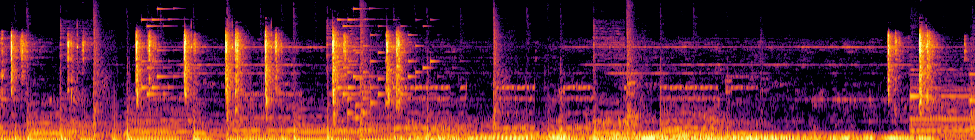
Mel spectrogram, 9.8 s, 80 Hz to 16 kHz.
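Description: Irregular clusters of key presses on a computer keyboard while playing Persona 4 Golden, crisp and close, over low game music and background hum.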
